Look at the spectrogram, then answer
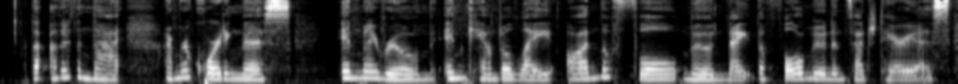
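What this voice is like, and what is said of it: Stuffy, congested voice. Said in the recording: “hear in my voice, but I'm getting over a little sickness. So I apologize for any stuffiness on the mic.”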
